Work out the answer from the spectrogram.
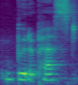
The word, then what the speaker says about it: Budapest: Hungarian way that being when there is a singular s in a word it makes a sh sound hence why Budapest is actually supposed to be pronounced budapes but as the title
